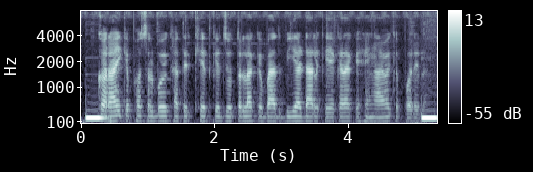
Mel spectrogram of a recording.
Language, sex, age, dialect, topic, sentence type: Bhojpuri, male, <18, Southern / Standard, agriculture, statement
